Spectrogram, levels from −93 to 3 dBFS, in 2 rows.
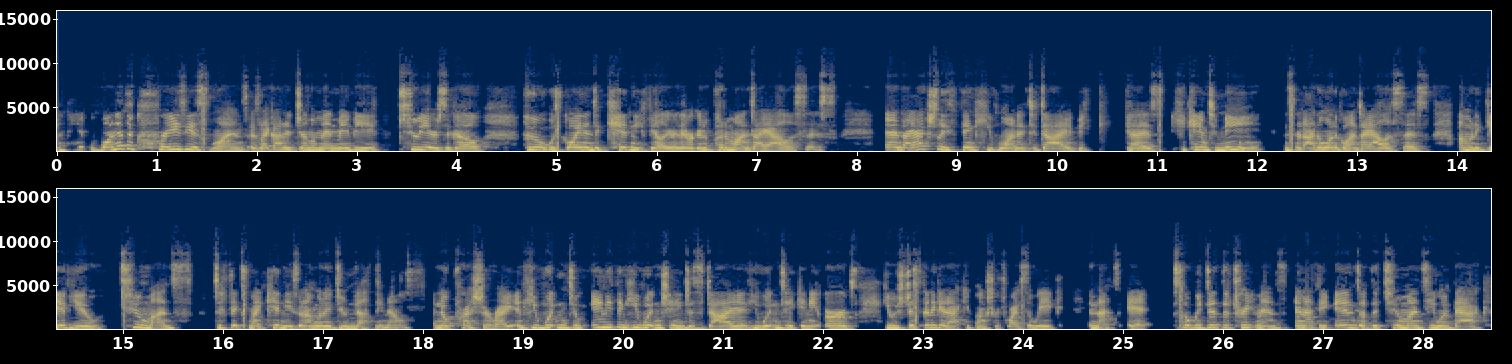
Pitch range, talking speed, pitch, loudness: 230-270 Hz, 240 wpm, 250 Hz, -18 LUFS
